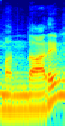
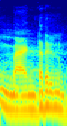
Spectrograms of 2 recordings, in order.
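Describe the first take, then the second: First: The word is said with a Hindi pronunciation. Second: The word is said with an English pronunciation. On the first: "ये भाषा बोलती है मंदारिन" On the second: "English में इसको मैंड्रिन बोलते हैं"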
